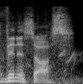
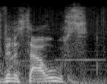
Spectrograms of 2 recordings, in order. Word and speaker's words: Vinesauce: It's Vinesauce. Or you can go, you know, real pronunciation, which is Vinesauce.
